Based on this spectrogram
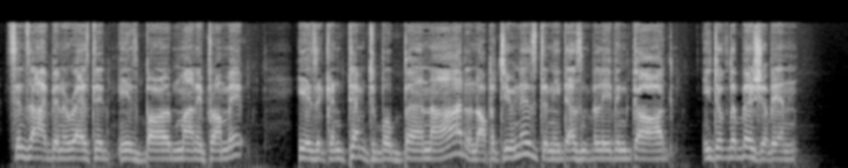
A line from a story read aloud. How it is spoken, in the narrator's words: Mitya cried loudly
